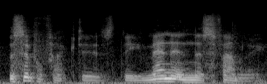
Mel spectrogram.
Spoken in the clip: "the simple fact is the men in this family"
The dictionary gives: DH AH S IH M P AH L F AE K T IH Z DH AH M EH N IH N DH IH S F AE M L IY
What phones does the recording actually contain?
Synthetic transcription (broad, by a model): DH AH S IH M P AH L F AE K T IH Z DH AH M EH N IH N DH IH S F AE M L IY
